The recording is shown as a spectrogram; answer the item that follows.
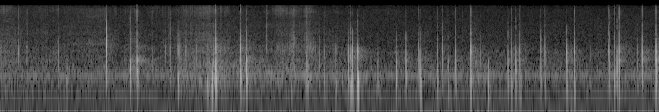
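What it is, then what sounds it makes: Plastic gel bead eye mask. Long nails tap and scratch across a panda gel bead eye mask with a plastic shell and gel beads, lying flat on a table. About two dozen quick, dry, bright clicks land unevenly over a soft scratchy hiss, each dying away almost instantly. The level stays quiet, with a faint steady low hum underneath.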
